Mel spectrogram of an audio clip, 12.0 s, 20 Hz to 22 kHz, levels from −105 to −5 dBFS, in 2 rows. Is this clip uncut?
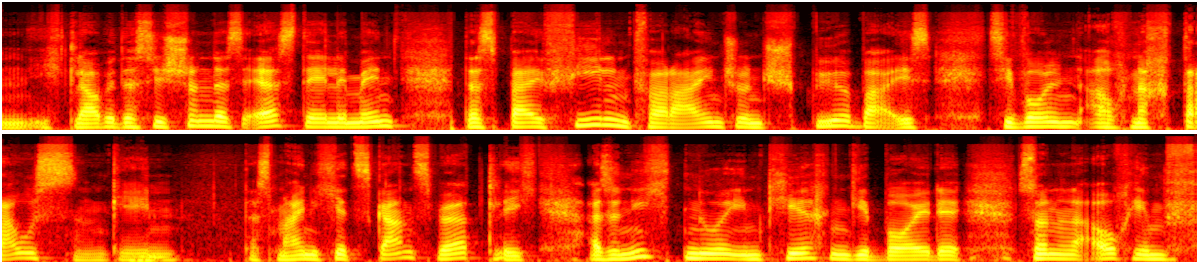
yes; 0 cuts

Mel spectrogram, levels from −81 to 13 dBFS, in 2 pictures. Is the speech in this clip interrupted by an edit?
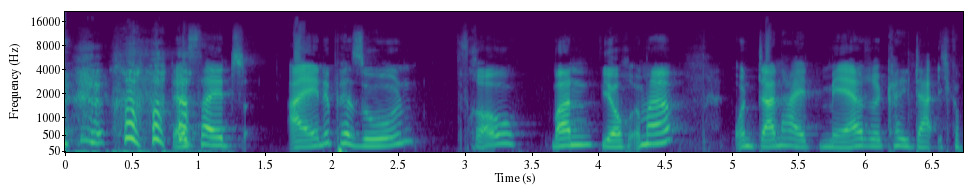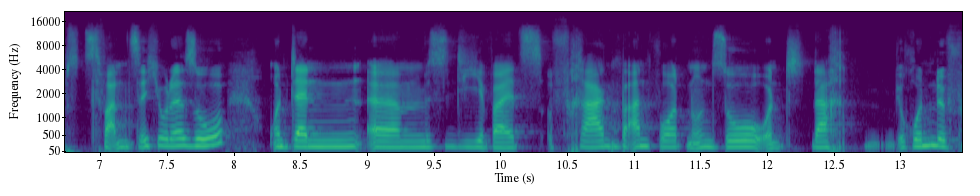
no; 0 cuts

